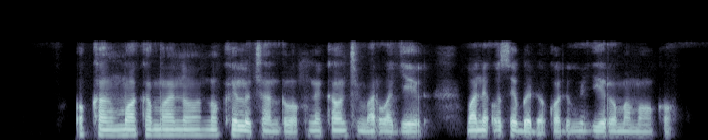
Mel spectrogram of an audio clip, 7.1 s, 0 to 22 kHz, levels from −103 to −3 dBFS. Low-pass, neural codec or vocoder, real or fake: 7.2 kHz; autoencoder, 48 kHz, 32 numbers a frame, DAC-VAE, trained on Japanese speech; fake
